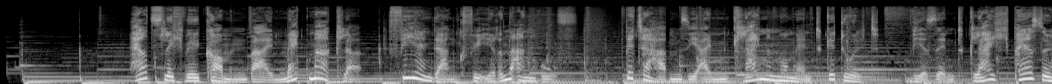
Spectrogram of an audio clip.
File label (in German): Vor Melden Ansage; MC Makler; Telefonansage Immobilien – Makler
